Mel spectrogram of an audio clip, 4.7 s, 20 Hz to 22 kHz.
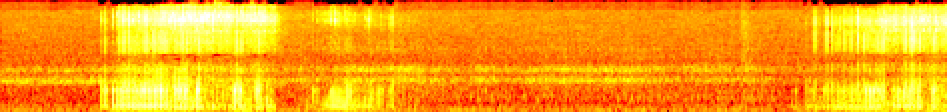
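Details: Sam the Pomeranian snoring fairly heavily on 31 July 2015: a loud rasping inhale with fluttering snort at the start, a quiet pause, then another rough snore beginning near the end, steady low hum beneath.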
